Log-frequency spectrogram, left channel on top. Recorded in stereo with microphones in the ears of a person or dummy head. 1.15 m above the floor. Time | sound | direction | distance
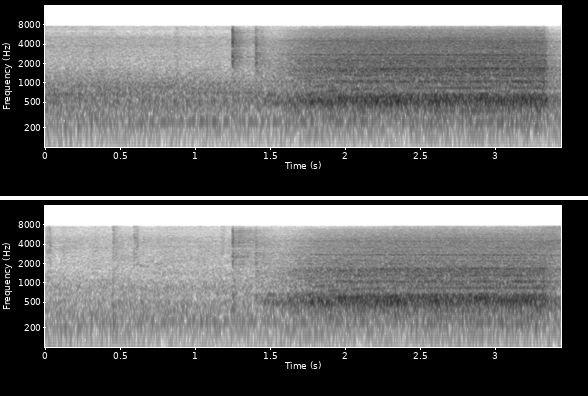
1.2 | a hair dryer | 55° left (ahead or behind) | 0.9 m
